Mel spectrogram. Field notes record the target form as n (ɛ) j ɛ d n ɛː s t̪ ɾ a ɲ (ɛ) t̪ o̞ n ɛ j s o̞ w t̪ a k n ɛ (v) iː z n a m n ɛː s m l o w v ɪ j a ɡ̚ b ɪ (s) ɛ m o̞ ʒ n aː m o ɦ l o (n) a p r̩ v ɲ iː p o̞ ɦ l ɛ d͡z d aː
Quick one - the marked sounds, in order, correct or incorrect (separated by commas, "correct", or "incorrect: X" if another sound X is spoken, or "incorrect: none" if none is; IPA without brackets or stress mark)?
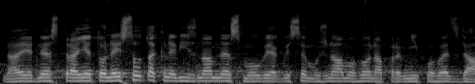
incorrect: a, correct, correct, correct, correct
